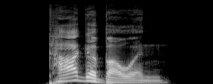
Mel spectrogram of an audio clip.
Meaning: dative plural of Tagebau
- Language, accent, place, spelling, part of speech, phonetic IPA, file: German, Germany, Berlin, Tagebauen, noun, [ˈtaːɡəˌbaʊ̯ən], De-Tagebauen.ogg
